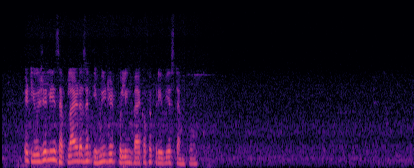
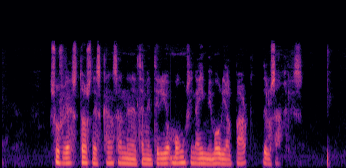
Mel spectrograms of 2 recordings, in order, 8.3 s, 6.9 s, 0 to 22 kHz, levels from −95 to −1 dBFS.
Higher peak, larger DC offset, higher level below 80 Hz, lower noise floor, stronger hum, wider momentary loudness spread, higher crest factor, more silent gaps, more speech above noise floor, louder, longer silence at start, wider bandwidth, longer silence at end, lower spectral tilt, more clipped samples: second, -22 dBFS vs -14 dBFS; neither; about the same, -70 dBFS vs -68 dBFS; second, -67 dBFS vs -75 dBFS; neither; about the same, 14 LU vs 14 LU; about the same, 18 dB vs 20 dB; neither; second, 30 dB vs 44 dB; second, -38 LUFS vs -32 LUFS; second, 0.35 s vs 1 s; first, 15.5 kHz vs 8 kHz; first, 4.35 s vs 0.35 s; first, -8 dB/octave vs -6 dB/octave; neither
